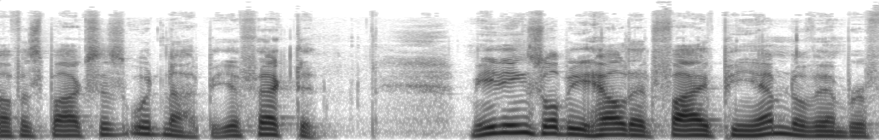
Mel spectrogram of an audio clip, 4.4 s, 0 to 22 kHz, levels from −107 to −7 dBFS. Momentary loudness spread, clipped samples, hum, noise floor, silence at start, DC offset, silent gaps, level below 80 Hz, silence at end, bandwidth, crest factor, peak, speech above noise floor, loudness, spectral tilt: 9 LU; under 0.1%; none; -56 dBFS; 0 s; under 0.1%; none; -68 dBFS; 0.05 s; 13 kHz; 18 dB; -8 dBFS; 32 dB; -24 LUFS; -8 dB/octave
